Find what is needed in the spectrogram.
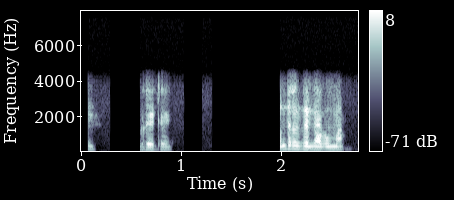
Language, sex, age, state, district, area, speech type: Tamil, male, 18-30, Tamil Nadu, Dharmapuri, rural, conversation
